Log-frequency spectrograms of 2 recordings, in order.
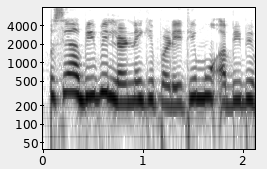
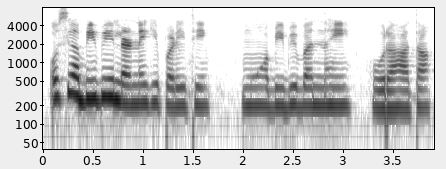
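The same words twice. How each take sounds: First: Louder, higher retake of the line; louder reread. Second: Said in the usual way. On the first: Shown as a demonstration. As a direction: read it again with more push on بھی. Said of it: "same lines reread louder". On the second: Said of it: "narration read twice".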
